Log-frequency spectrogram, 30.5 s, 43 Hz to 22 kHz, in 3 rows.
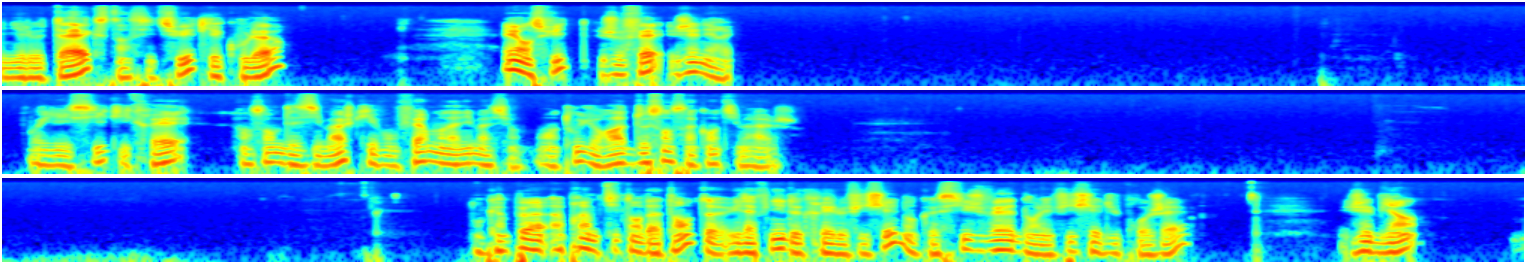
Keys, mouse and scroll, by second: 5.8 click, 27.4 click, 29.7 click.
